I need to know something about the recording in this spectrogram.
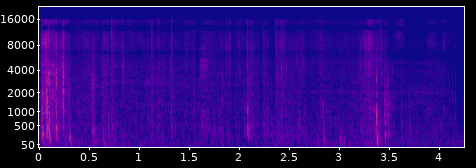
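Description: A cardboard software box being opened and a frosted plastic cartridge case slid out of it: rustling and scraping of card with small clicks. The loudest scrape is at the very start, with another sharp one about three and a half seconds in.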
